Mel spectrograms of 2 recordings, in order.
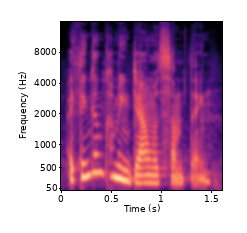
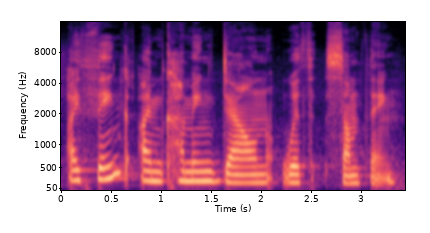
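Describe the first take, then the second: First: The sentence is said quickly with words run together. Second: The sentence is said at a normal, careful pace.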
